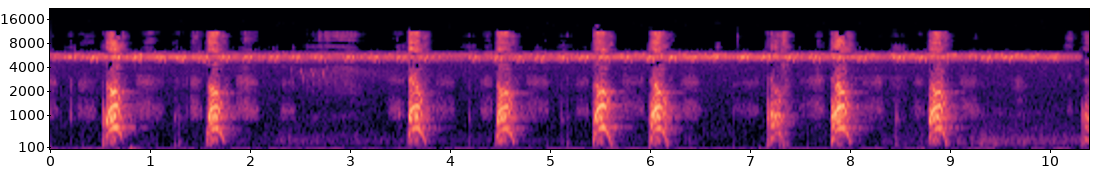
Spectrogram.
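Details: Chihuahua barking: sharp, high yaps repeated roughly once a second, about ten in all, with a steady high-pitched electronic-like hum running underneath.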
